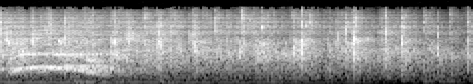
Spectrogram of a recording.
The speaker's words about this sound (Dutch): Applaus voor de band.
